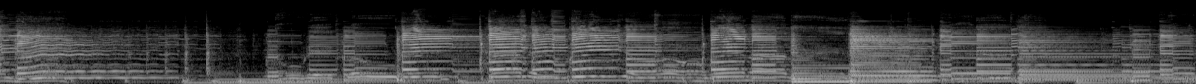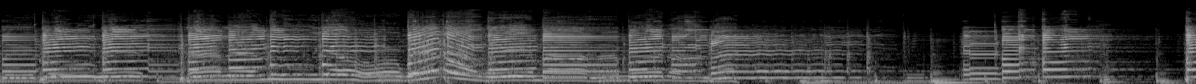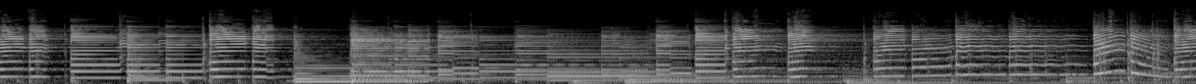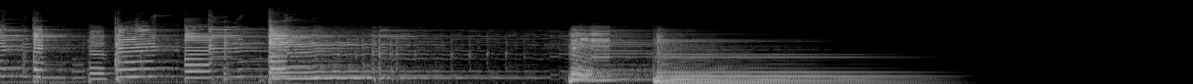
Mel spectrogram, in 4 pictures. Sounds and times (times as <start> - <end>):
Steel guitar, slide guitar: 0.0 - 45.5.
